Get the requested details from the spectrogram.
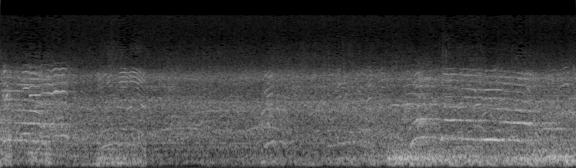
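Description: A fairground ride's machinery whirs steadily as it swings.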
